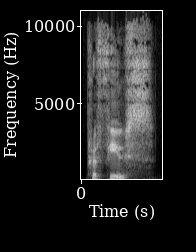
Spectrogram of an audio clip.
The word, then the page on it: profuse: British English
